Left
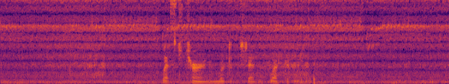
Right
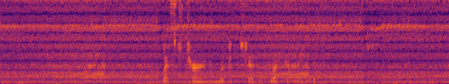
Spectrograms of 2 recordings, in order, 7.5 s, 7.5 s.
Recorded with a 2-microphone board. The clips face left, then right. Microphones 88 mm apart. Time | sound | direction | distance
0.0 | a drone | 60° right (ahead or behind) | ?
2.7 | a woman speaking | 20° right (ahead or behind) | ?
5.2 | writing | 10° left (ahead or behind) | ?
